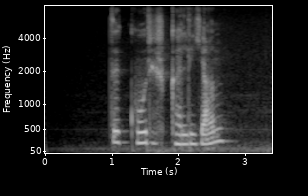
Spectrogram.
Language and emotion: Russian, neutral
